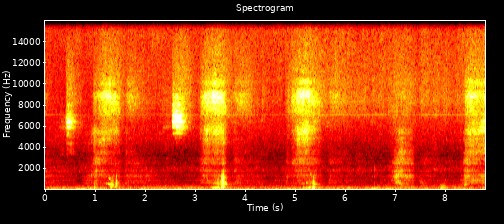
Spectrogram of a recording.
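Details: Cat snoring during a deep nap: soft, rhythmic snorting breaths about every two seconds over a noisy background; snoring.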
